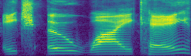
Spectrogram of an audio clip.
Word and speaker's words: Hoyk: at th e underscore h o y k that's the phonetic pronunciation of my name hoyk and uh i do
